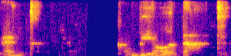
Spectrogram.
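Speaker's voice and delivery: slow whispered invitation. Real, not acted. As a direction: whisper it slowly.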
